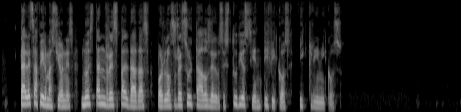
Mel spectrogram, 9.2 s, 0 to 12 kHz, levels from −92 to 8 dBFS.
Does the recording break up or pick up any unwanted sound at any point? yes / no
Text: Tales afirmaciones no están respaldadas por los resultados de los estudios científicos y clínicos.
no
